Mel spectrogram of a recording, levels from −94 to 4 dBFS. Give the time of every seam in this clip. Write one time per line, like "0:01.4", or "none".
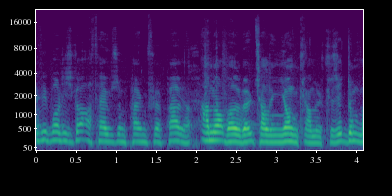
0:02.0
